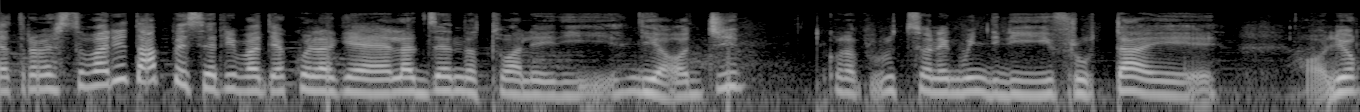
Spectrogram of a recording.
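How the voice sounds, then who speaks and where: The sound is dry and close, with no echo. A woman talks at a high pitch with lively intonation. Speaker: family farm representative. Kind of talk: TV interview.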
